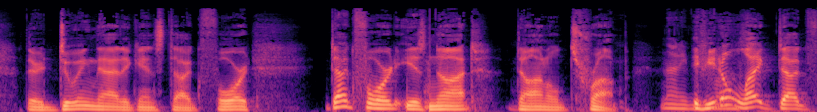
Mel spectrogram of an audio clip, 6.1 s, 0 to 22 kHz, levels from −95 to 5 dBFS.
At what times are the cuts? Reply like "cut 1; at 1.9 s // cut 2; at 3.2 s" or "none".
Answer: none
